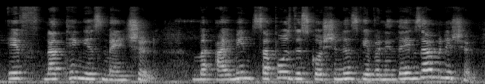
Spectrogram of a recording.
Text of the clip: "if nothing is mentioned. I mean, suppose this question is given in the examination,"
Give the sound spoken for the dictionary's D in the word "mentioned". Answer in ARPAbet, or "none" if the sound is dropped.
D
